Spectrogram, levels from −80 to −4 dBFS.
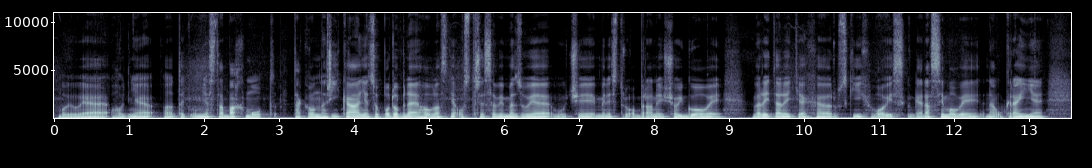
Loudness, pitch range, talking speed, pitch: -20 LUFS, 85-90 Hz, 115 wpm, 85 Hz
